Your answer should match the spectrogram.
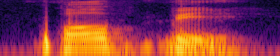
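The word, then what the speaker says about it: puppy: ছোট বাচ্চাকে বলা হয় পপি কুকুর ছানা তাহলে এভাবেও বলতে পারি এটার সঠিক উচ্চারণ হচ্ছে এমনে পাপি পি ইউ পি পি ওয়াই পাপি পাপিস আর কিউট।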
